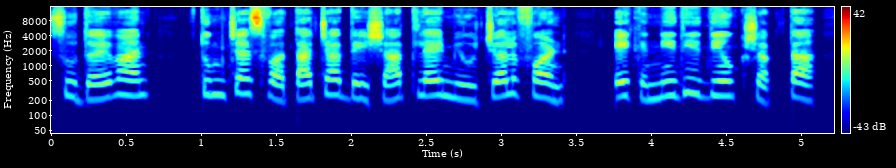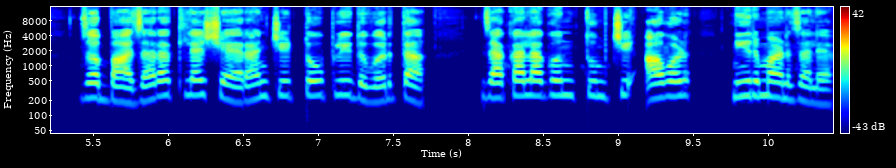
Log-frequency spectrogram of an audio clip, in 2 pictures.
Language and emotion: Goan Konkani, neutral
